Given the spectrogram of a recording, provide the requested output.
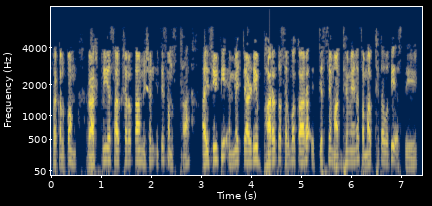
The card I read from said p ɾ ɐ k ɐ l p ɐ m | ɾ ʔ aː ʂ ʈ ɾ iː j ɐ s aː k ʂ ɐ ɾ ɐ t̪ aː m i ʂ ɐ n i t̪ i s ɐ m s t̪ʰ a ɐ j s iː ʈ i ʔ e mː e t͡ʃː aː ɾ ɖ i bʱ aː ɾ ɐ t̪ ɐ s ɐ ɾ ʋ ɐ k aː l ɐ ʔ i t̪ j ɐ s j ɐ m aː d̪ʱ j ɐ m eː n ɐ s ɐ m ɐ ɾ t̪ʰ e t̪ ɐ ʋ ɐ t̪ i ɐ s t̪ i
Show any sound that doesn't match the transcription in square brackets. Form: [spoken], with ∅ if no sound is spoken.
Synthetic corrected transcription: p ɾ ɐ k ɐ l p ɐ m | ɾ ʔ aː ʂ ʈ ɾ iː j ɐ s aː k ʂ ɐ ɾ ɐ t̪ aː m i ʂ ɐ n i t̪ i s ɐ m s t̪ʰ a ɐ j s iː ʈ i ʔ e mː e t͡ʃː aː ɾ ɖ i bʱ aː ɾ ɐ t̪ ɐ s ɐ ɾ ʋ ɐ k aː [ɾ] ɐ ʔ i t̪ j ɐ s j ɐ m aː d̪ʱ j ɐ m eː n ɐ s ɐ m ɐ ɾ t̪ʰ [i] t̪ ɐ ʋ ɐ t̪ i ɐ s t̪ i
